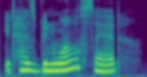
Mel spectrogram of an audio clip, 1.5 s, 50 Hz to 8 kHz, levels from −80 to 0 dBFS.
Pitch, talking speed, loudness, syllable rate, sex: 240 Hz, 205 wpm, -15 LUFS, 4.4 syllables/s, female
